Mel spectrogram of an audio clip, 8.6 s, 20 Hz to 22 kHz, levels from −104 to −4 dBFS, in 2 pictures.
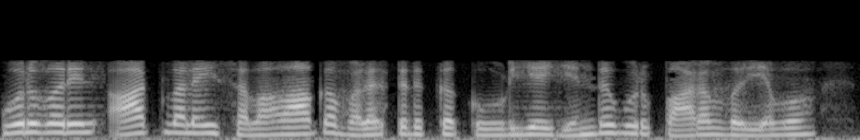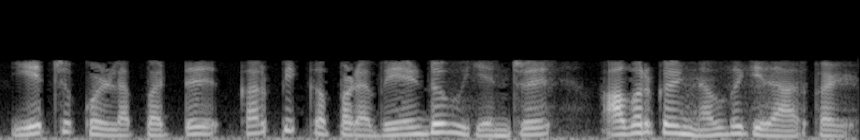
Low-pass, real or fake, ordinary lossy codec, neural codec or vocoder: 3.6 kHz; fake; AAC, 24 kbps; autoencoder, 22.05 kHz, a latent of 192 numbers a frame, VITS, trained on many speakers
